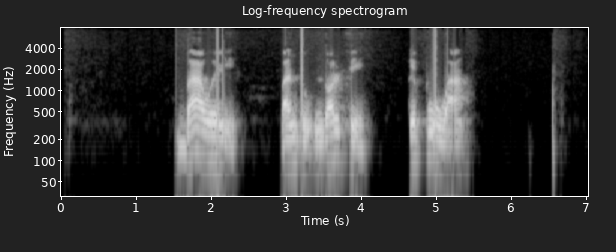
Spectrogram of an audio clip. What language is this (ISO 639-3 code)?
mdd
